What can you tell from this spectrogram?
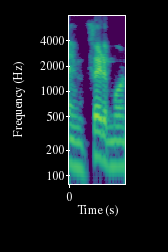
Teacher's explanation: En la realización de enfermo es un fonema labiodental.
